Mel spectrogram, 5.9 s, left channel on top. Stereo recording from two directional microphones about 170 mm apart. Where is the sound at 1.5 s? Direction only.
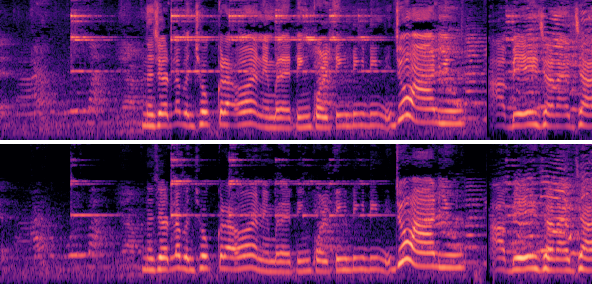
Centre (ahead or behind).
